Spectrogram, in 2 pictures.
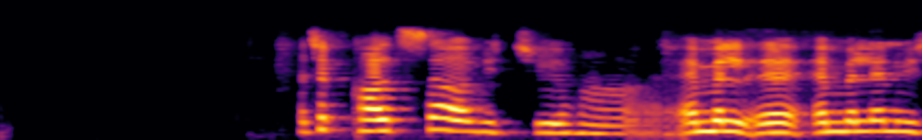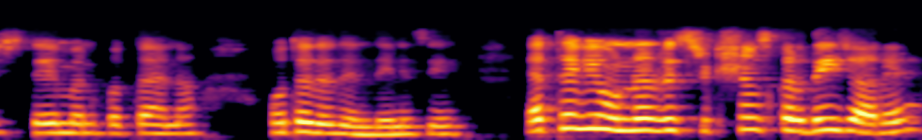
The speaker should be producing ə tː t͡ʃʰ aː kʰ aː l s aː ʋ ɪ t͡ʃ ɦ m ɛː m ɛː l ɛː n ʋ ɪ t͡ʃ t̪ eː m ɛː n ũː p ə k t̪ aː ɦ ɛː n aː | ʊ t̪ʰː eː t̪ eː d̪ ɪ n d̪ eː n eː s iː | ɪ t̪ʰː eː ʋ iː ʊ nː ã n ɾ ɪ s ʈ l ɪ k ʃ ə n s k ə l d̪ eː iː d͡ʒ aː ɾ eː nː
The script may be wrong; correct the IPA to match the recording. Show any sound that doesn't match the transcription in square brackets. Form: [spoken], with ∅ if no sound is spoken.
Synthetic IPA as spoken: ə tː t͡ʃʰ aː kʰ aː l s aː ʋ ɪ t͡ʃ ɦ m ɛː m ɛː l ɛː n ʋ ɪ t͡ʃ t̪ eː m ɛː n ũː p ə [∅] t̪ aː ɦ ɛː n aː | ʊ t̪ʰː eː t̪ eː d̪ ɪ n d̪ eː n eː s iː | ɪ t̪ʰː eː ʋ iː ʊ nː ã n ɾ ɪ s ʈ [ɾ] ɪ k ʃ ə n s k ə [ɾ] d̪ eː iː d͡ʒ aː ɾ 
